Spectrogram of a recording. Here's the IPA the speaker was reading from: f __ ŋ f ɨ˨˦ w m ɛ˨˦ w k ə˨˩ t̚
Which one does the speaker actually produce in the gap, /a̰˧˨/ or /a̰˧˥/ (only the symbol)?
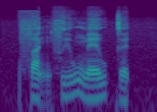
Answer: a̰˧˨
